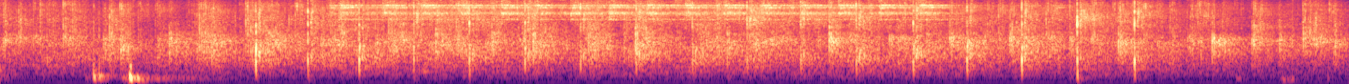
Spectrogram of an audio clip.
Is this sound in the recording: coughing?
no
